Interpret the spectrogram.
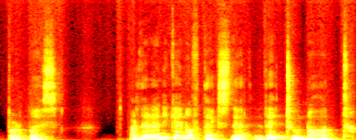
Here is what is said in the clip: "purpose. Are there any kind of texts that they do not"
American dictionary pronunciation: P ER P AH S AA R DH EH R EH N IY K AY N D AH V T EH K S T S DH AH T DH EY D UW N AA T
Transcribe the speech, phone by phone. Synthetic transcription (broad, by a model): P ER P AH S AA R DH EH R EH N IY K AY N D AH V T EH K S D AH T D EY D UW N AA T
